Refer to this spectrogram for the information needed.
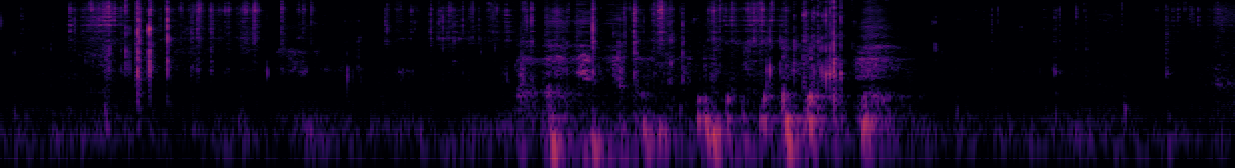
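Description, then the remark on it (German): Two cats crunching dry food, a steady run of sharp, crackly chewing clicks that swells in the middle and fades toward the end, with no talking. “Wisst ihr, was die, wisst ihr, was die machen, wenn man den ans Essen will oder die beim Essen stört?”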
